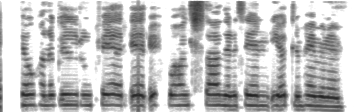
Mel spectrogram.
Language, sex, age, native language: Icelandic, female, 12, Icelandic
